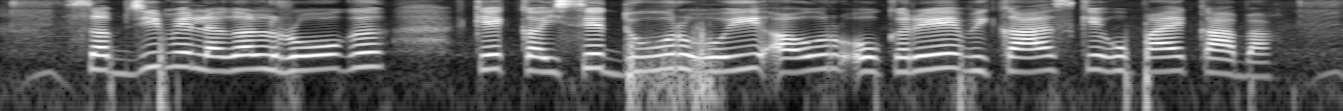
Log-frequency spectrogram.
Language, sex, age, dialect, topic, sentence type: Bhojpuri, female, 18-24, Western, agriculture, question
